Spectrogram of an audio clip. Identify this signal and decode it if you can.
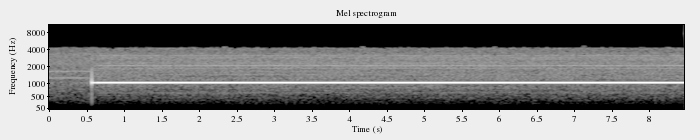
Emergency Alert System (SAME) tones (the 1050 Hz attention tone). It is heard from 0.6 to 8.2 s.
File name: eas / KSDZKDJL / KSDZKDJL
